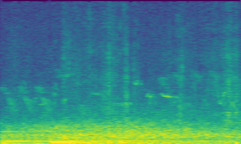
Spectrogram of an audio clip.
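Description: Small birds chirping faintly over a soft, sustained background music underscore.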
